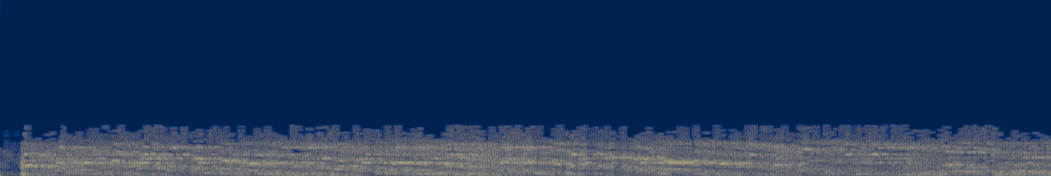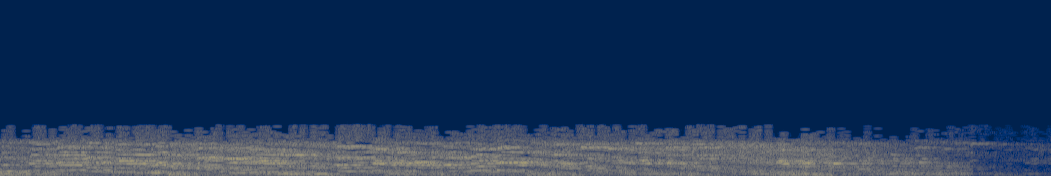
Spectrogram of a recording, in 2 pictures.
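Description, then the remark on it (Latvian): The Voice of America interval signal and the march melody Yankee Doodle play through a narrow, noisy shortwave-like channel, with warbling, swooping tones held steady and loud for about twenty seconds before fading out. “Šo intervāla signālu ar tam sekojošo marša melodiju Yankee Doodle pazīst klausītāji lielākajā daļā pasaules, un ne tikai nulle izskanējušajā angļu versijā.”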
